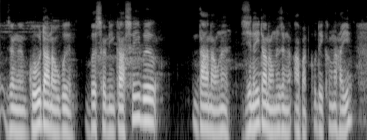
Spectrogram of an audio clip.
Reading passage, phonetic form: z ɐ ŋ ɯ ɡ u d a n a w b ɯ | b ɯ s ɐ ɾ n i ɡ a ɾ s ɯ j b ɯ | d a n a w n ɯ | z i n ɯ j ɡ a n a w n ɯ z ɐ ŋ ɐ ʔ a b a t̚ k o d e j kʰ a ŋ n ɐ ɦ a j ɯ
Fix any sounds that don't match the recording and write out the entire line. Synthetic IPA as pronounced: z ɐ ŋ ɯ ɡ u d a n a w b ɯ | b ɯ s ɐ ɾ n i ɡ a s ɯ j b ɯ | d a n a w n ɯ | z i n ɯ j d a n a w n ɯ z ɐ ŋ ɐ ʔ a b a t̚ kʰ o d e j kʰ a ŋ n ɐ ɦ a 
